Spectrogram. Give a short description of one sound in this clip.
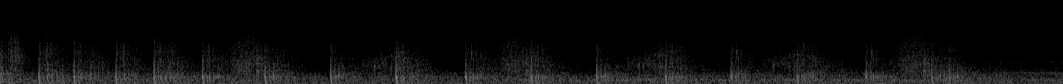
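Footsteps climb stone stairs.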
